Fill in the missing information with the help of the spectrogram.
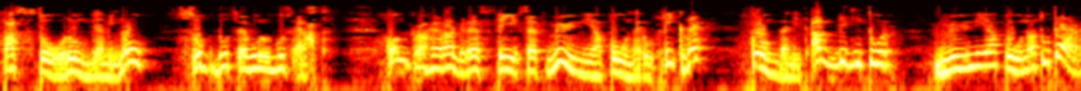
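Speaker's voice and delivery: slow, high-rising metrical chant; scanned Latin recitation. Shown as a demonstration. Reciting Ovid to the other hosts, scanned distichs. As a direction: declaim each half-line with measured pauses. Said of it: "Ezt így kell skandálni".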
